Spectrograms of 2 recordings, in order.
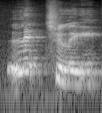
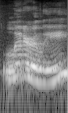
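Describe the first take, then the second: First: It is said in a British accent. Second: It is said in an American accent. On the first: "the Brits say literally" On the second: "Americans, we say literally"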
